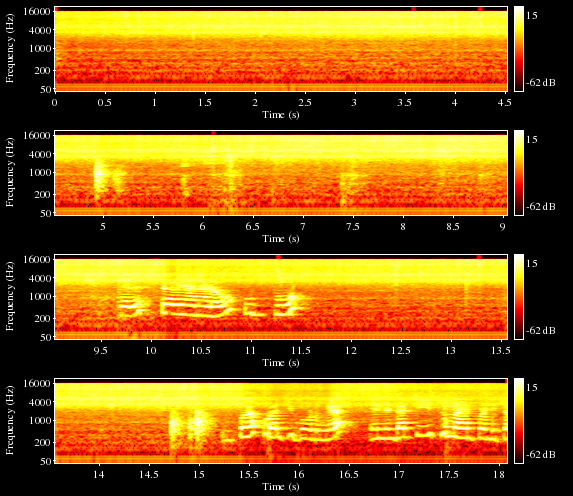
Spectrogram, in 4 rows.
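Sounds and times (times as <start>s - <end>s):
chicken sizzling in a skillet: 0.0s - 18.0s
knocks in the pan: 4.9s - 5.3s, 14.7s - 15.2s.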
